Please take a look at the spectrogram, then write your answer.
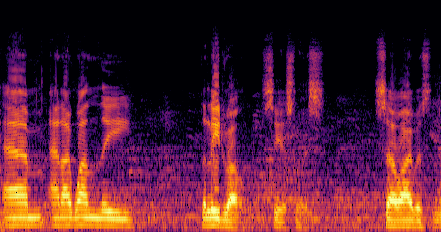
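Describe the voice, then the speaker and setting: Amid audible room echo and noticeable background noise, a man at medium pitch speaks with fairly even intonation and long, frequent pauses. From London, England. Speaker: actor. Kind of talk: interview. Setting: convention interview. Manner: hesitant, many filler sounds.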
